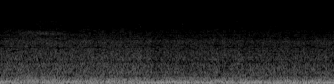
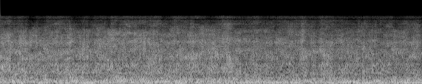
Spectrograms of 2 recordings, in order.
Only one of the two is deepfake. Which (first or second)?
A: second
